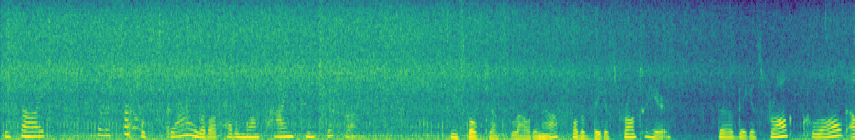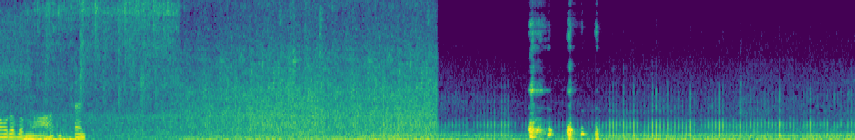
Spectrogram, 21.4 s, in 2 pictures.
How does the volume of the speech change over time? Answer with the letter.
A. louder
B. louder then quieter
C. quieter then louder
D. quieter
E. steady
E.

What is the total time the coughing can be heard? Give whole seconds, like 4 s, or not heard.
2 s.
